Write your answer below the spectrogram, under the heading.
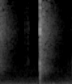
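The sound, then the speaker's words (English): A fingernail clicks a small eraser pocket once, a single sharp, bright click after near silence that fades quickly. “clicking a little eraser pocket with her fingernail.”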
